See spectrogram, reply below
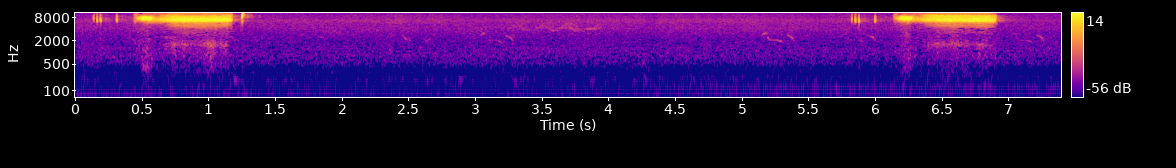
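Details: LeConte's Sparrow sings twice: a few tiny ticks, then a thin, very high, grasshopper- or cricket-like buzz lasting under a second, with a quiet gap between songs; a prairie marsh species.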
